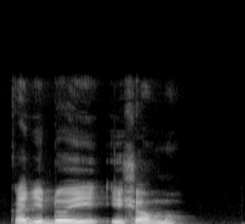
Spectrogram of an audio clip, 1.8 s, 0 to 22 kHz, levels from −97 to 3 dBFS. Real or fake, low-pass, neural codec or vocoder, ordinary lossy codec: real; 14.4 kHz; none; none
